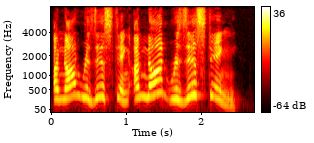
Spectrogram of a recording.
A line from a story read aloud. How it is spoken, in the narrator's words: I wailed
